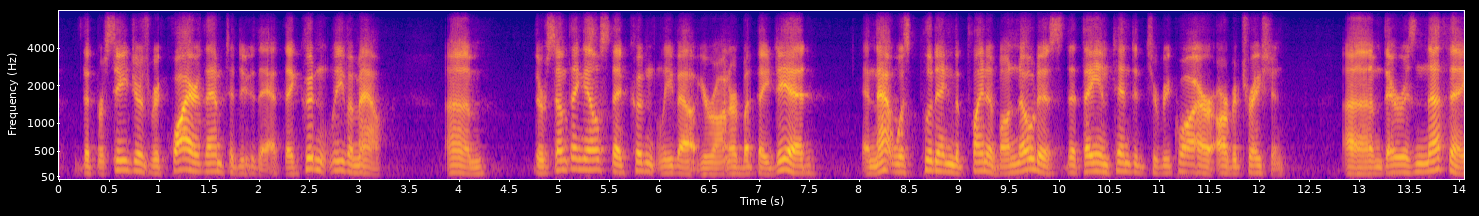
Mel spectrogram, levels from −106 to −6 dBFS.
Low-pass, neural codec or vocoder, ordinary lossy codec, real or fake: 7.2 kHz; codec, 16 kHz, 0.7 kbps, FocalCodec; Opus, 24 kbps; fake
